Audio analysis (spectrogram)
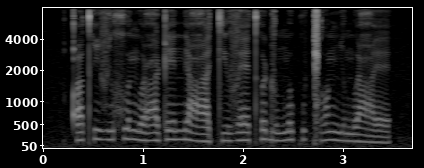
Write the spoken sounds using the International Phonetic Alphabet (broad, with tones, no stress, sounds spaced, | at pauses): qʼ o˨˦ t̪ʰ i˧ v i˧ xʷ a˦ ŋ o˨ ʕ ɪ˧ ʈ e˦ n̪ ɪ˦˨ ʕ a˨ tʲ u˨ v ɛ˧ t̪ʰ ʊ˦ ɖ u˨ ŋ o˦ kʷ ɪ˧ ɡ͡ǁ ɔ˦ ŋ i˧ ŋʷ ɛ˧ ʕ ɛ˨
